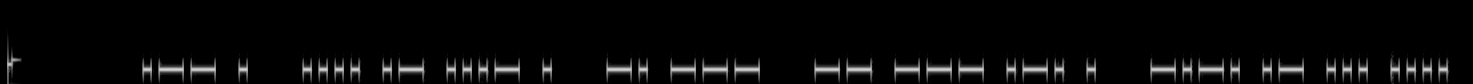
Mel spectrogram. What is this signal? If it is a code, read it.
Morse code, heard as a keyed tone, about 15 wpm, 700 Hz. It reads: WE HAVE NO MORE CASH
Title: Sentences from Top 1000 Words - Review Part 5 - 15wpm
